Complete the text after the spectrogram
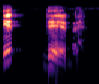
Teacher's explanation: combine the T and the D. So you do not need to pronounce the whole T sound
